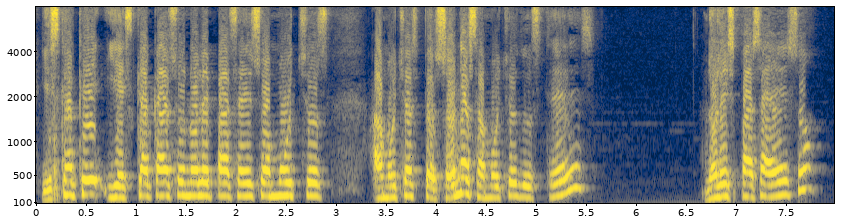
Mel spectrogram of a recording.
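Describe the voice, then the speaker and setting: High-voiced fervent male priest preaching. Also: moderate pace, faint music behind. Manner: fervent, repetitive preaching that swells to loud pleading cries. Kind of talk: sermon at Eucharistic adoration. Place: church.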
